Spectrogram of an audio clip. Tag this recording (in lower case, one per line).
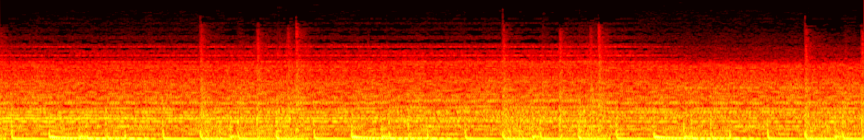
music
